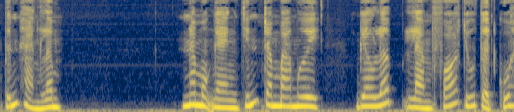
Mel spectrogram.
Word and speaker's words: Gallup: Năm 1935, ông thành lập một viện mà sau này cả thế giới biết đến với tên là Viện Gallup, mà phiên âm tiếng Việt thì đọc là Gallup.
